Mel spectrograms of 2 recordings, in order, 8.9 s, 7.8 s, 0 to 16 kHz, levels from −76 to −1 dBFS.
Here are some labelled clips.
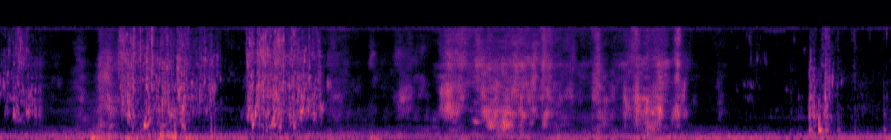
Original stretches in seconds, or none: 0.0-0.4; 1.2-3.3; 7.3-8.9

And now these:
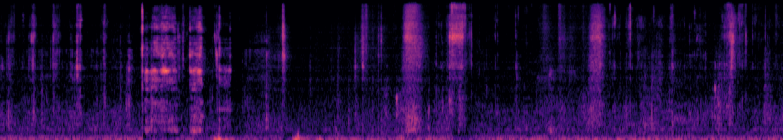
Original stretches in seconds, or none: 0.0-2.7; 4.3-5.4; 6.0-7.8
